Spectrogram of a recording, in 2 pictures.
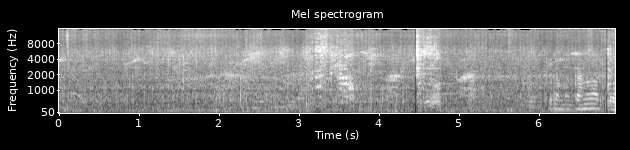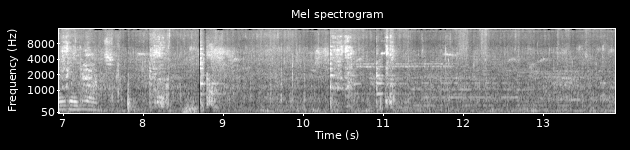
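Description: A spatula scrapes and knocks against a metal pan.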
